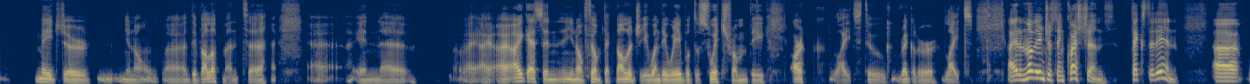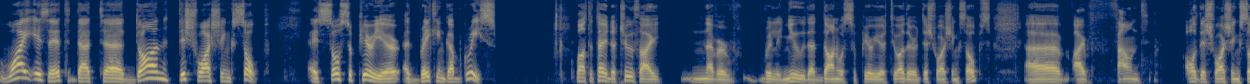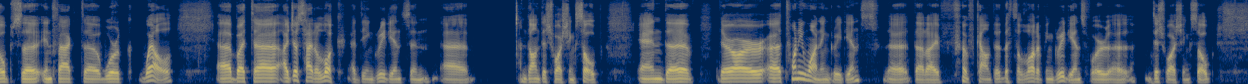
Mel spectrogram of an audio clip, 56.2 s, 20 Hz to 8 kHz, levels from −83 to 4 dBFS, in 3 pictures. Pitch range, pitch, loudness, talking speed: 95-130 Hz, 110 Hz, -21 LUFS, 125 wpm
